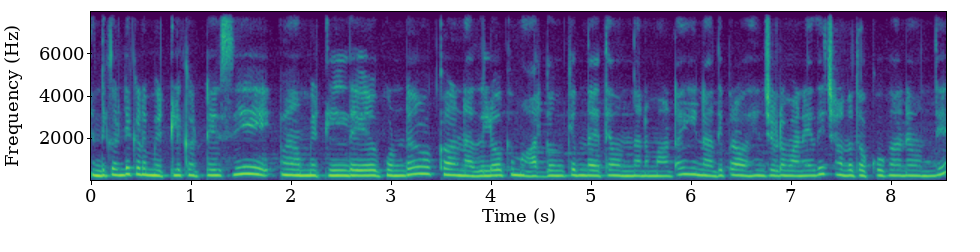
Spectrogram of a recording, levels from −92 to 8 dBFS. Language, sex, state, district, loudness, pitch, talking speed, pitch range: Telugu, female, Andhra Pradesh, Chittoor, -15 LUFS, 250 Hz, 155 wpm, 245-270 Hz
